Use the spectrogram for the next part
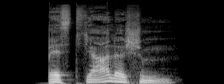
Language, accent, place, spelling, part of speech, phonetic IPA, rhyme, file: German, Germany, Berlin, bestialischem, adjective, [bɛsˈti̯aːlɪʃm̩], -aːlɪʃm̩, De-bestialischem.ogg
- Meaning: strong dative masculine/neuter singular of bestialisch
